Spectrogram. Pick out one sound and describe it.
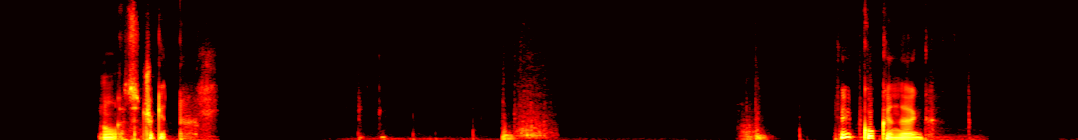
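A man talks into a close microphone in short, calm bursts.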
